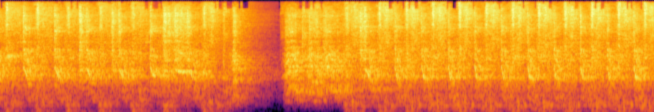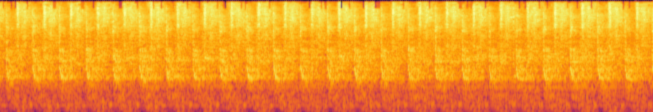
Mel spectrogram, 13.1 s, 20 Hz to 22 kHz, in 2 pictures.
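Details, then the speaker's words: 1991 Kawasaki Vulcan 1200cc motorcycle cranking on a new battery with jumpers: steady starter cranking at three to four beats a second, never catching, only backfiring on fuel; owner suspects timing off or a bent valve, no compression on one cylinder. "Well, both jumpers are dead, brand new battery dead. This thing will not fire up. I've tried pouring gas directly down the cylinder, directly down the carb. All it does is backfire."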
